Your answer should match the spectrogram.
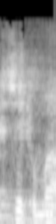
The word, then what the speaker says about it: شکوہ: ان دونوں نظموں میں، جیسا کہ ان کے نام سے ظاہر ہے، شکوہ اور جواب شکوہ، اردو میں ہم یہی تلفظ استعمال کرتے ہیں، عربی کا لفظ ہے، وہاں یہ شکوہ دعویٰ کی طرح، یعنی یہ سے لکھا جاتا ہے، شین پہ زبر.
